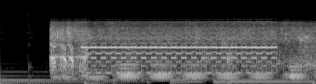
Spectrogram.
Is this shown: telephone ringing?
yes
